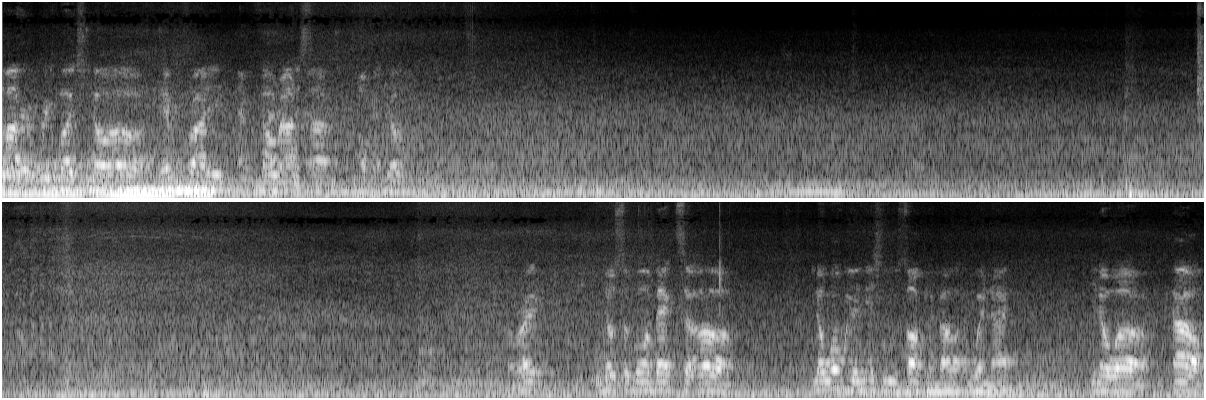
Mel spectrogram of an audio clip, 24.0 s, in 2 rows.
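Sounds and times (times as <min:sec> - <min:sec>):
road noise: 0:00.0 - 0:24.0
vehicle engine running: 0:12.0 - 0:22.0.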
